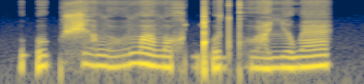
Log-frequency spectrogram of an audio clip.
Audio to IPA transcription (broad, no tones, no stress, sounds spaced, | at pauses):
ʔ ʊ kʷ ʃ i̤ lˠ ṳ lˠ ɪ lˠ ʊ x ǃʼ ʊ d kʷʰ ɑ̤ ʎ ə w æ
